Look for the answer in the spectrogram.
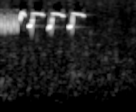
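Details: Eurasian wren song fragment outdoors: the tail of a rapid buzzy trill followed by four short high whistled notes, then quiet.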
